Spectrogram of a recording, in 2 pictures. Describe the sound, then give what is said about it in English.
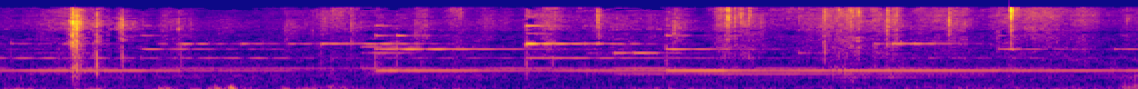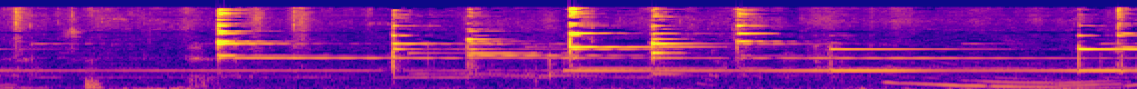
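Wind chimes tinkle with overlapping ringing tones that linger and decay, striking more often and more brightly toward the end, while a golden retriever sitting right next to the chimes howls along in a low wavering tone near the close. “So she's sitting right next to the chimes.”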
